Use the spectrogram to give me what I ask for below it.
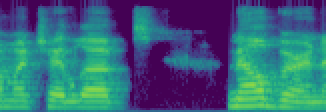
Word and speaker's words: Melbourne: I have been to Melbourne. See how I pronounce that? Not Melbourne, Melbourne.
